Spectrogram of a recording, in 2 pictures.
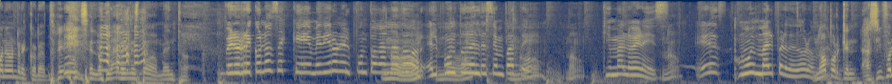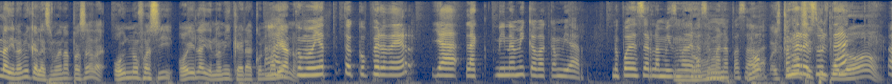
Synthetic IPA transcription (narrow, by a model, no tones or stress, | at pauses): poneunreko̞ɾðat̪oɾjoneselulaɾene̞st̪emõ̞mẽnt̪ope̞ɾo̞re̞ko̞no̞se̞keme̞ðje̞ɾo̞ne̞lpunt̪o̞ɣanaðo̞ɾe̞lpunt̪oðe̞ld̪e̞se̞mpat̪eno̰ke̞malo̞e̞ɾe̞sno̰e̞ɾe̞zmujmalpe̞ɾð̞e̞ðo̞ɾonopo̞ɾkeasifwe̞laðinãmikaðelas̬emãnapasaða̰o̞jno̞fweasiojelaðinamikaeɾakonmmaɾɾjanoko̞mo̞ʝat̪e̥t̪oko̞pe̞ɾðe̞ɾʝalaðinãmikaβakambjaɾ | no̞pwe̞ðesːe̞ɾlamizmaðelasemãnapasanoða̰eskonaresult̪ao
